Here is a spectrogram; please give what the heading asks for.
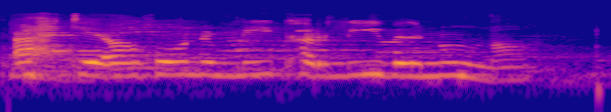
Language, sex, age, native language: Icelandic, male, 12, Icelandic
